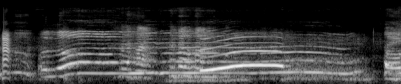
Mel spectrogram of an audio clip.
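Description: A voice holding one long, steady 'ooh' note for over three seconds. A second, higher voice slides upward over it for about a second in the middle. Both cut off just before the end.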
